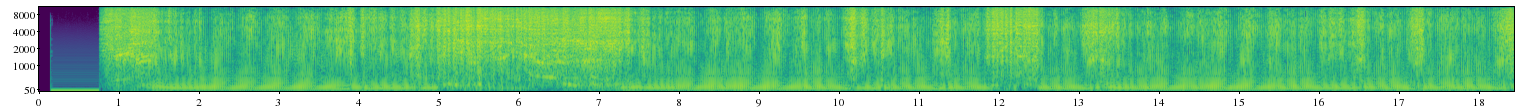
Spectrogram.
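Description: Electronic music with a steady beat and a heavy bass line playing through a car stereo with an aftermarket subwoofer, heard inside the car's cabin.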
